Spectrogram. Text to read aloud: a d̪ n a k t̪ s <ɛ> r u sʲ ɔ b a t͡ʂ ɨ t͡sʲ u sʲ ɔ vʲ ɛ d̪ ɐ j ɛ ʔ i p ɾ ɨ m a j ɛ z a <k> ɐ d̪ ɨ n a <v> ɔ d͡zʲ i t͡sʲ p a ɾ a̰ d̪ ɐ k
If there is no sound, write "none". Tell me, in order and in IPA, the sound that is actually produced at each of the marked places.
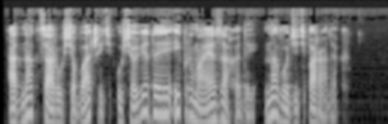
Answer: a, x, v

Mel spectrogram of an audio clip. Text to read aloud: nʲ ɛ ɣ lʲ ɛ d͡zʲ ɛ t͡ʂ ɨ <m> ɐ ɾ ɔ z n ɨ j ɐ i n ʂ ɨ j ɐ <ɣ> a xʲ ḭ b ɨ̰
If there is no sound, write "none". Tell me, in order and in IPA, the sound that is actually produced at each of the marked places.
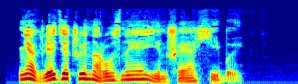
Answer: n, none

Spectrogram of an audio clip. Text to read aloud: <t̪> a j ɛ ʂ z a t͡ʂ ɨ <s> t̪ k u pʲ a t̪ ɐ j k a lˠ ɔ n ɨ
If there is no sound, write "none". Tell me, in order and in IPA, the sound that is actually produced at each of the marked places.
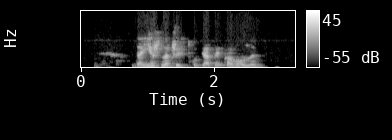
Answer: d̪, s

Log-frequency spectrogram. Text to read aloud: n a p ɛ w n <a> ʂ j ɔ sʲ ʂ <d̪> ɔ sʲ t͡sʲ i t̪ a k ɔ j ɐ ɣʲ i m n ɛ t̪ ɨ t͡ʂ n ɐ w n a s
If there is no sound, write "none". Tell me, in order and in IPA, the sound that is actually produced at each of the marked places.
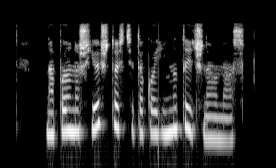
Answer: ɐ, t̪

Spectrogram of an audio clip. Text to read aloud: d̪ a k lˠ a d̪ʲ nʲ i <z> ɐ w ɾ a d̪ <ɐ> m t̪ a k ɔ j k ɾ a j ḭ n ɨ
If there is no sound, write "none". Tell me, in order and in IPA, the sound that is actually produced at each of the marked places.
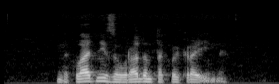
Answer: z, ɐ

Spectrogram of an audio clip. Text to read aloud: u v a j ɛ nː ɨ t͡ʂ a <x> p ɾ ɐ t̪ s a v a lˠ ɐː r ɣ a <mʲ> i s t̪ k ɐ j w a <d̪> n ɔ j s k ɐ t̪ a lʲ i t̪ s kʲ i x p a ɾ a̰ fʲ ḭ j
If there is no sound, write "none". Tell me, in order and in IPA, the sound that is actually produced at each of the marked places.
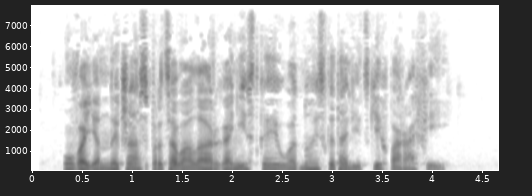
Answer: s, nʲ, d̪

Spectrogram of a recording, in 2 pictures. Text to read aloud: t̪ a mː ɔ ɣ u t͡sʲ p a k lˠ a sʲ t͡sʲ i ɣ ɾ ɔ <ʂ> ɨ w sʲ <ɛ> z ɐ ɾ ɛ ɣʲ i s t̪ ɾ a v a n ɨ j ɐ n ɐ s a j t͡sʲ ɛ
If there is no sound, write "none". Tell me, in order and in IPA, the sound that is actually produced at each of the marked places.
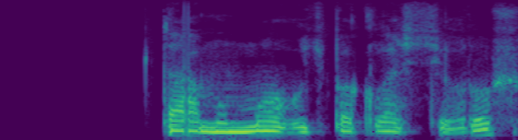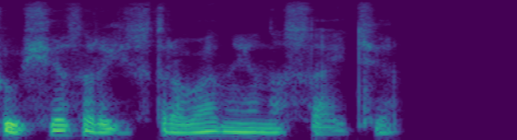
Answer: ʂ, ɛ

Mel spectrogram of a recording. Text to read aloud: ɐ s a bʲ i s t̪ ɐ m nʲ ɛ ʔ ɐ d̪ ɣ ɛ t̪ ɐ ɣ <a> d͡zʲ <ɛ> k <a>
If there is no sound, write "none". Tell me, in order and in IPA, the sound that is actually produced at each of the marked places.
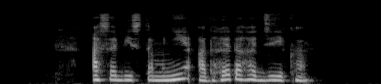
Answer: ɐ, i, ɐ

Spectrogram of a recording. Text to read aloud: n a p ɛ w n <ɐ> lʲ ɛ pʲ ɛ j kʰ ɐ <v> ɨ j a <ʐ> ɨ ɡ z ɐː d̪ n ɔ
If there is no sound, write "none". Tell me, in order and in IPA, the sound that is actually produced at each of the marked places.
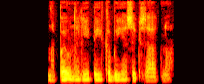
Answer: ɐ, b, z

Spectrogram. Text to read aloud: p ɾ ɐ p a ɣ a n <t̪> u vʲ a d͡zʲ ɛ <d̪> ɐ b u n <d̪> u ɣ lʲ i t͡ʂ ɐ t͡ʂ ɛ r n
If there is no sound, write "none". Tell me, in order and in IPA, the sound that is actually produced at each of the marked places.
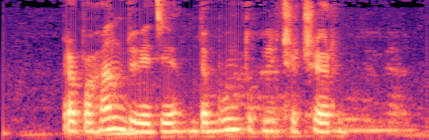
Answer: d̪, d̪, t̪

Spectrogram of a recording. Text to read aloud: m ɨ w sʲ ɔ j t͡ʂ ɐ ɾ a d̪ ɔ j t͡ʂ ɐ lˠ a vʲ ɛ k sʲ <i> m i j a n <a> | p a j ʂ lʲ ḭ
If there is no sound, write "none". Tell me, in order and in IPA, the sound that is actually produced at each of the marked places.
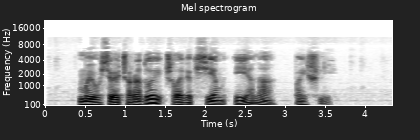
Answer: ɛ, a

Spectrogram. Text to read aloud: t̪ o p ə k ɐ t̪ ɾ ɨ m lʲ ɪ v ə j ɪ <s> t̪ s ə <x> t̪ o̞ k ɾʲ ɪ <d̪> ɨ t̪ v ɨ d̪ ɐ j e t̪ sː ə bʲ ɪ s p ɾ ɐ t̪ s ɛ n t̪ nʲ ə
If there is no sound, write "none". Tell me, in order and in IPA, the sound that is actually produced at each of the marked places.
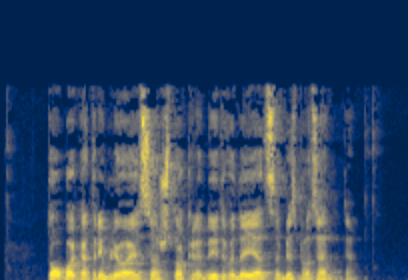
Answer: none, ʂ, d̪

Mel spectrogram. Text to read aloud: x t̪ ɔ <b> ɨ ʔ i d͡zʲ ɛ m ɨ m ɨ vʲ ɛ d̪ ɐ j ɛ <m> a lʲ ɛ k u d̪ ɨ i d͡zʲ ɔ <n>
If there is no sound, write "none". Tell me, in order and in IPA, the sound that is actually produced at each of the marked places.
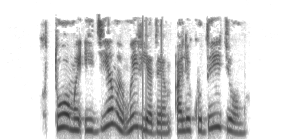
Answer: m, m, m

